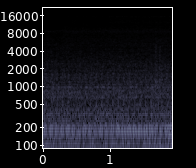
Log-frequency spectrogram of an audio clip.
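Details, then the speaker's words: Mazda RX-8 rotary after tightening a loose, intermittent battery terminal: idle low, uneven and lumpy, never settling smoothly; rough idle not previously seen, cause not pinned down, alongside battery and steering angle warnings. "i've never had this issue where it's um having a bad idol like this"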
